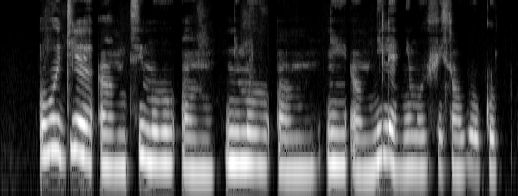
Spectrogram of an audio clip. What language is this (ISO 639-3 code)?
yor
